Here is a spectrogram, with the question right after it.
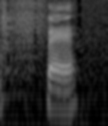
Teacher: quando você pronuncia o fé aparece com mais força e aberto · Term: oxítona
